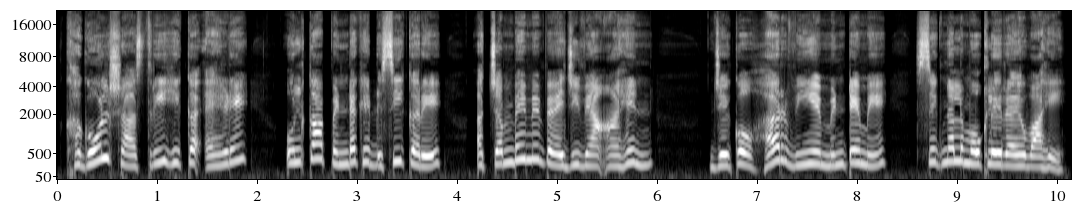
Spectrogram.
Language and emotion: Sindhi, surprised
